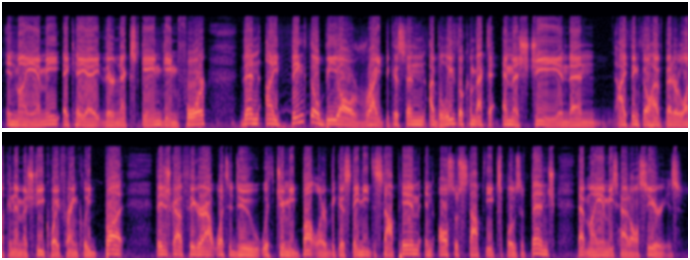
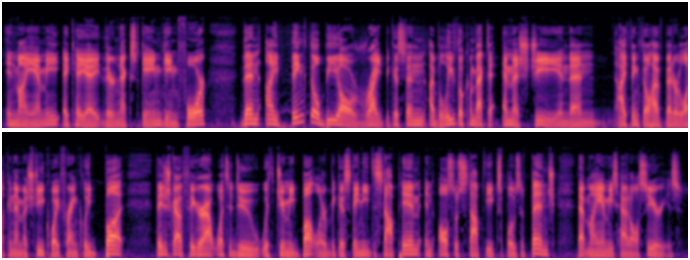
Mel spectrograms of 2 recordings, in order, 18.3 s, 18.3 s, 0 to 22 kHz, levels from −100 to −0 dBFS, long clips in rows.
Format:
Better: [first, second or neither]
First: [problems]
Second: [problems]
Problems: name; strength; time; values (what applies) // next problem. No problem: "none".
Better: second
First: distortion; heavy; 11% of the sound clipped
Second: none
